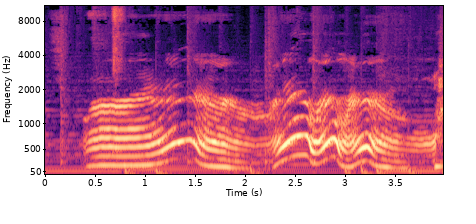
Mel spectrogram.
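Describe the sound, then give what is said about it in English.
A person's voice imitates a cat, giving a long drawn-out meow followed by a few shorter wavering mews, loud with no other sounds. “And he turned into a kitty and...”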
